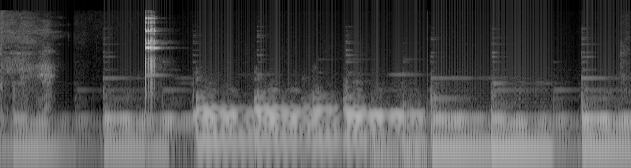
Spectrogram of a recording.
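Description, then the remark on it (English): A single bright, sharp clink of glasses in a toast rings out early on, over a steady bed of sustained, droning musical tones that carry through the whole stretch. “Yeah, Cheers to Victor.”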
